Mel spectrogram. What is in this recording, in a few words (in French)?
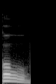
"gou4", chinois; Cours-de-Chinois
